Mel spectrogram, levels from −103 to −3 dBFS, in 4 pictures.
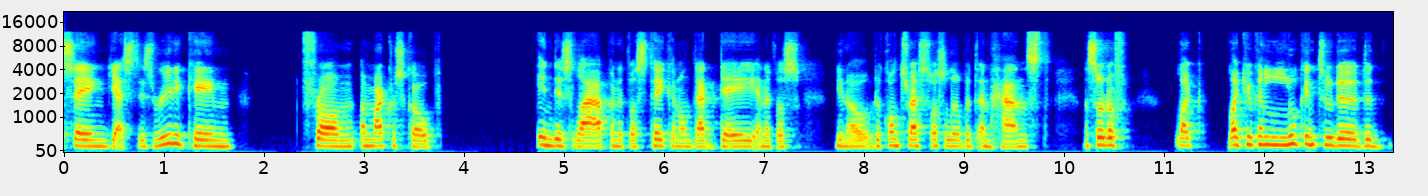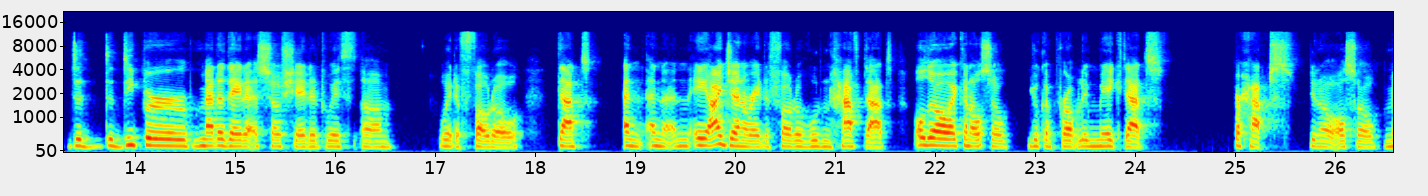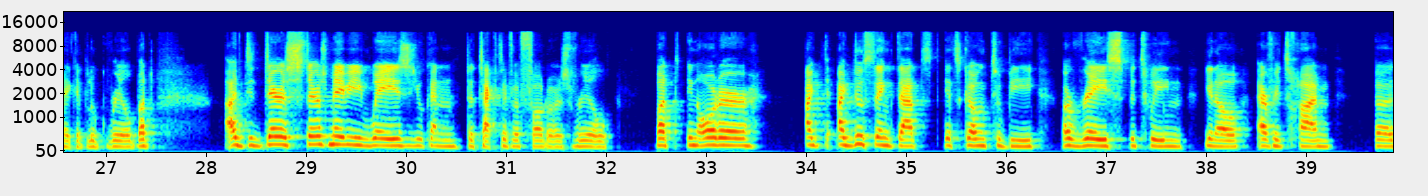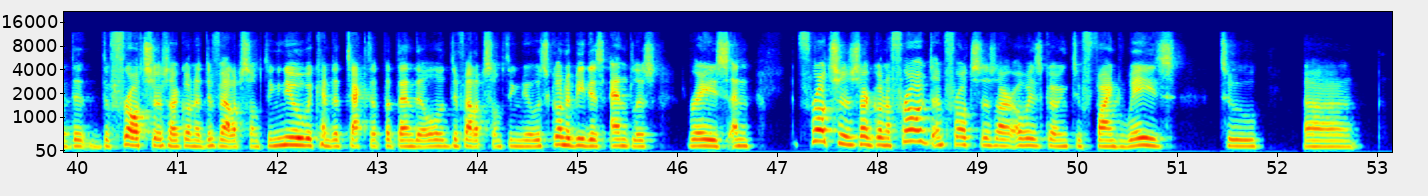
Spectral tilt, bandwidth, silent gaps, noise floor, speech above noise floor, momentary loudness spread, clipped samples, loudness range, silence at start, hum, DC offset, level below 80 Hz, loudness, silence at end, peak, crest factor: -5 dB/octave; 12.5 kHz; none; under -90 dBFS; over 64 dB; 11 LU; under 0.1%; 4 LU; 0 s; none; under 0.1%; -76 dBFS; -26 LUFS; 0.4 s; -6 dBFS; 20 dB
